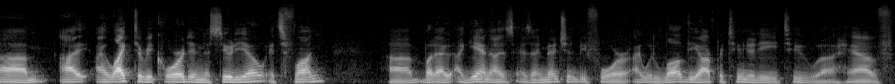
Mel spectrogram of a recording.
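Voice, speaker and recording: A man's fairly low, dark, mellow voice with an American accent, at a moderate pace and with fairly even intonation. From New York, Brooklyn and Long Island. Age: 60s. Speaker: singer and entertainer, retired Marine. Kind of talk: interview. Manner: halting.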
